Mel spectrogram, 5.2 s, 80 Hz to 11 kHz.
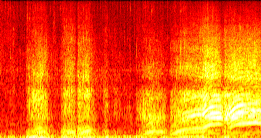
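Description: A 915-horsepower formula offroad car roars at an Icelandic Formula Offroad event in Hella, its loud, close engine revving up and down in rising surges and climbing to a sustained howl.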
